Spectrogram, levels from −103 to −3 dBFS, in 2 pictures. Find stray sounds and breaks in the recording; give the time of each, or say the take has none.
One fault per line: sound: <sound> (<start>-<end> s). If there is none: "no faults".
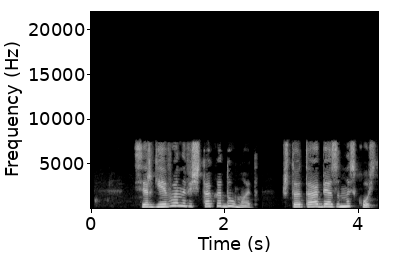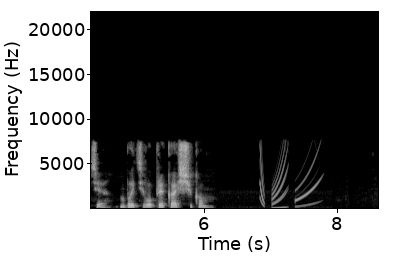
sound: chirp (6.8-7.8 s)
